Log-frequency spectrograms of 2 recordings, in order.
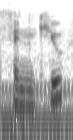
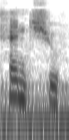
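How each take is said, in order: First: The second syllable starts with a 'ky' sound. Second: The second syllable starts with a 'sh' sound. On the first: The speaker calls it wrong. "pas euh, Fenkyu, comme je vous disais depuis hier" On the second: The speaker calls it right. "Ça se dit Fenshu"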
